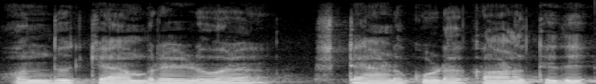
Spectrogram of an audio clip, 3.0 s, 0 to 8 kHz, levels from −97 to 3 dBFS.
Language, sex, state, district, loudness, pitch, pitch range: Kannada, male, Karnataka, Bidar, -15 LUFS, 120 Hz, 120-125 Hz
